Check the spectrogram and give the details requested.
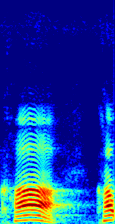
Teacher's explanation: ख बोलने में क्या हुआ हमें श्वास वायु की ज्यादा आवश्यकता पड़ी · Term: महाप्राण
